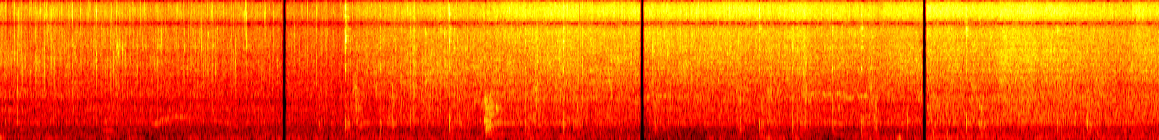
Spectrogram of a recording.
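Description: Chopped onion with salt and whole cumin fries in a pan, making a loud, unbroken sizzle with a few faint clinks and stirring scrapes along the way.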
